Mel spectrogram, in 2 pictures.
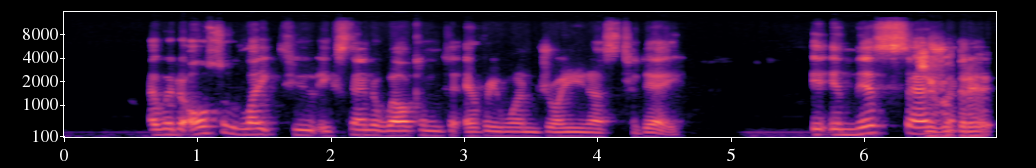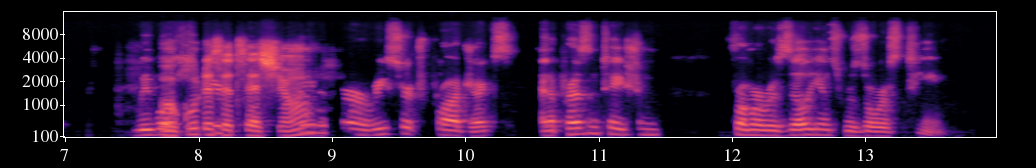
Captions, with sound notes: I would also like to extend a welcome to everyone joining us today. In this session, (speaking in foreign language) a research projects and a presentation from a resilience resource team.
